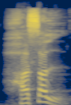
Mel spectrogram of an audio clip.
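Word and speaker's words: hustle: चलिए आगे देखते हैं हसल एच यू एस टी एल ई हसल देखिए य पे तो यहां पर जो है ना टी साइलेंट रहेगा हसल का मतलब होता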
